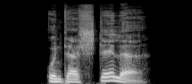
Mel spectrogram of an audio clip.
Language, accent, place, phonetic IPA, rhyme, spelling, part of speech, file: German, Germany, Berlin, [ˌʊntɐˈʃtɛlə], -ɛlə, unterstelle, verb, De-unterstelle.ogg
- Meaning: inflection of unterstellen: 1. first-person singular present 2. first/third-person singular subjunctive I 3. singular imperative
